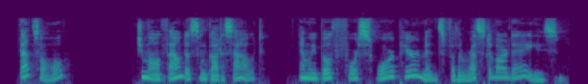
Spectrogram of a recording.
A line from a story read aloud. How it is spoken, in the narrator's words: Forsyth's face was all aglow with the excitement of his story, he added with a quick laugh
